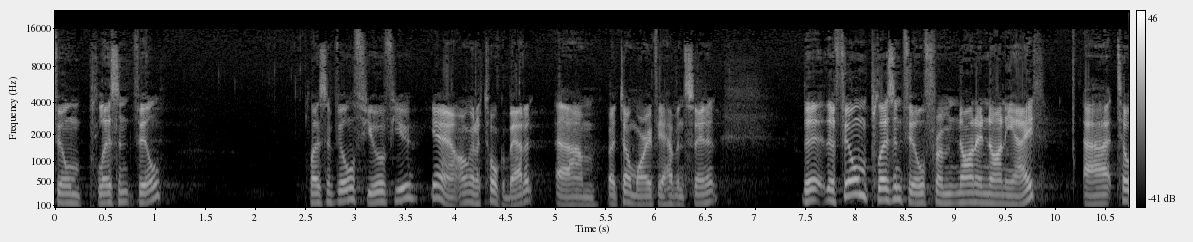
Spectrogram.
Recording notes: At a Church in the Graveyard service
